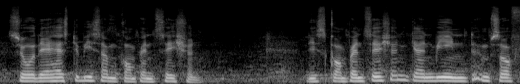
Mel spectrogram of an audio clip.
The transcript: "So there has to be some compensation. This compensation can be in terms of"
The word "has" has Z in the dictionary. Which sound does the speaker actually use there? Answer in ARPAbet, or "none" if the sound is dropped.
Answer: S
